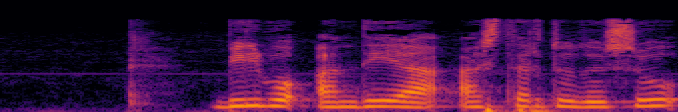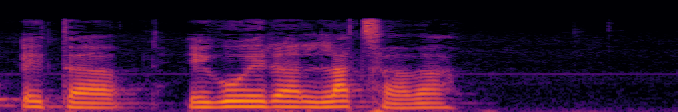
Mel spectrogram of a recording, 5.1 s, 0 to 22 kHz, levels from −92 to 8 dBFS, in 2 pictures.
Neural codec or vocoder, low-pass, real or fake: none; 10.8 kHz; real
